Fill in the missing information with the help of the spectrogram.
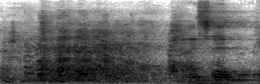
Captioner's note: audience laughs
